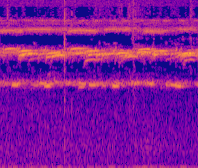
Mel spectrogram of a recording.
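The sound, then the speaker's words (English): A dense chorus of small frogs on an island fills the night air with continuous, high-pitched trilling, steady and layered without pause, set against a soft breeze. “There's just the sound of the breeze and these little frogs that come out at night and chorus all over the island.”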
